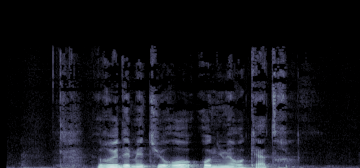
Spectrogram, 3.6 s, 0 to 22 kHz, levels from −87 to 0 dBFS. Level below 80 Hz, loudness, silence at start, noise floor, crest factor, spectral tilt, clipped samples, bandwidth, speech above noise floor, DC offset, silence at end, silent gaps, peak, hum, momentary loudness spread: -52 dBFS; -20 LUFS; 0.95 s; -57 dBFS; 18 dB; -8 dB/octave; under 0.1%; 16 kHz; 38 dB; under 0.1%; 0.75 s; none; -4 dBFS; none; 14 LU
